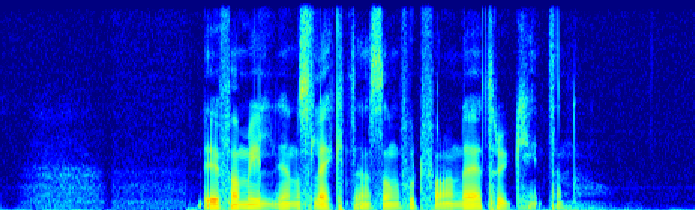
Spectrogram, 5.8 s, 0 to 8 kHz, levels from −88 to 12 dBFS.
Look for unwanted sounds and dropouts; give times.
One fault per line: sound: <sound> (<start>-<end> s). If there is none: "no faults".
no faults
